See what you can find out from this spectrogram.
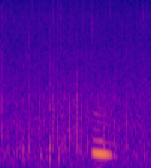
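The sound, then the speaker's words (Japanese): Steady rain patters on a roof overhead, with scattered taps of individual drops and a brief low droning tone rising partway through. No one speaks. “うん、雨降ってるから。”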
